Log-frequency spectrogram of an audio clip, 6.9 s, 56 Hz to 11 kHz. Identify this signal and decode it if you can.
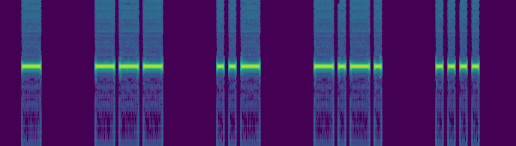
Morse code, heard as a keyed tone, about 15 wpm, spaced as for 8 wpm, 1000 Hz. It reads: TOUCH
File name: qotdfiles / 8wpm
